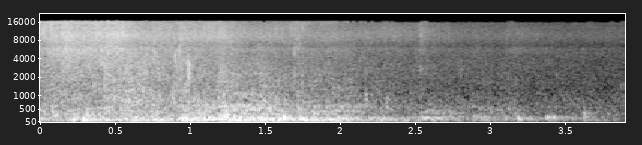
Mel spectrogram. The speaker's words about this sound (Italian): Questo è il suono prodotto da una massa di acqua e sabbia che scende lungo un canale simulando quanto successo lo scorso anno a Blatten, dove una frana ha travolto il paese e causato la morte di una persona.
